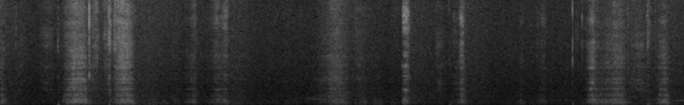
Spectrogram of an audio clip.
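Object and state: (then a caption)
Paper sheet scratched by a dip pen. A metal dip-pen nib in a wooden holder scratches fine lines for tree branches across a large flat sheet of white paper. Short, bright, raspy scratching strokes come in separate bursts with quiet gaps between them, light and airy with almost no low end.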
